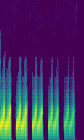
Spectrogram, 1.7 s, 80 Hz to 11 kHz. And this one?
TR LOOP 0402
loop psy psy-trance psytrance trance goatrance goa-trance goa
